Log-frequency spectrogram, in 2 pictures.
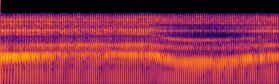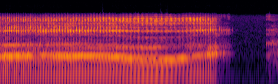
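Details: One long, loud, sustained voiced burp lasting about five seconds, rising and falling in pitch; a deliberate smoky burp.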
